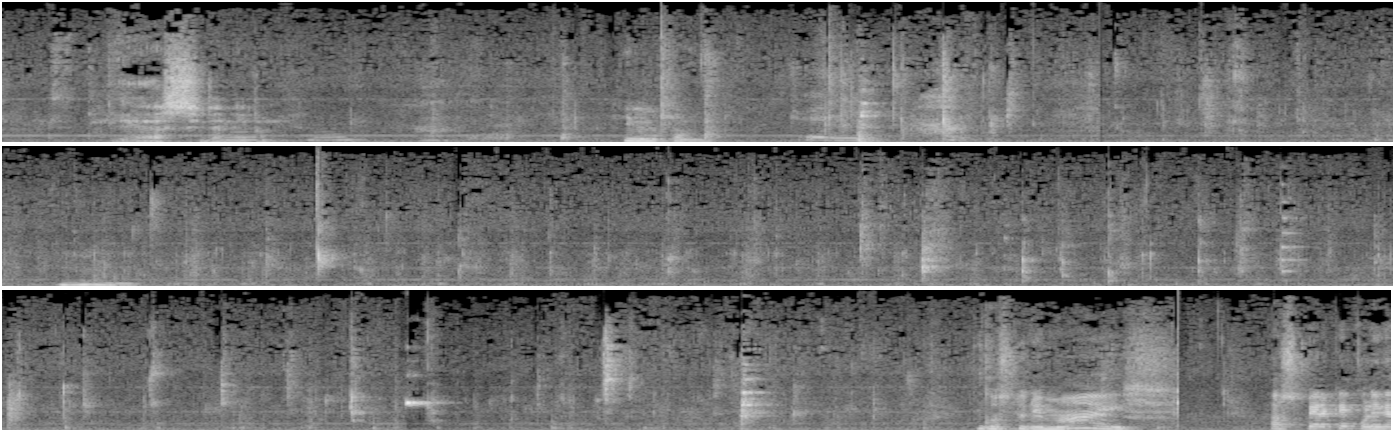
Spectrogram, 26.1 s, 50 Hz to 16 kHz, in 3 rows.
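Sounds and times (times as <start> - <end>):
chewing: 5.9 - 23.4.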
